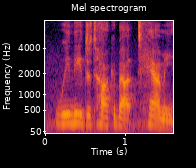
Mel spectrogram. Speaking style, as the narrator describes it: she said coldly

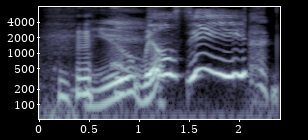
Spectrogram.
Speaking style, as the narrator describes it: Draco giggled mysteriously

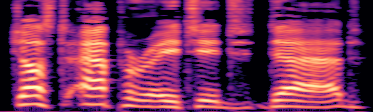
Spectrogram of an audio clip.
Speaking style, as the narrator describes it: said Percy loudly

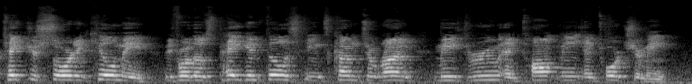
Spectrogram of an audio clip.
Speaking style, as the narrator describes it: Saul groaned to his armor bearer

